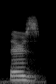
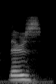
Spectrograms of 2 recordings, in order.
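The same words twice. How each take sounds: The two takes are said the same way.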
